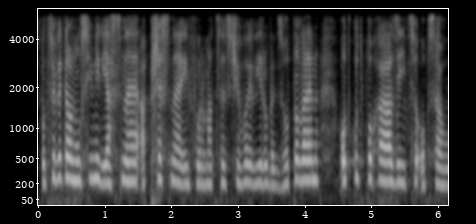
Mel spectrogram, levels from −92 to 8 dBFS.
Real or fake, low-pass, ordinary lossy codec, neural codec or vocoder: fake; 5.4 kHz; none; codec, 24 kHz, 3 kbps, HILCodec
